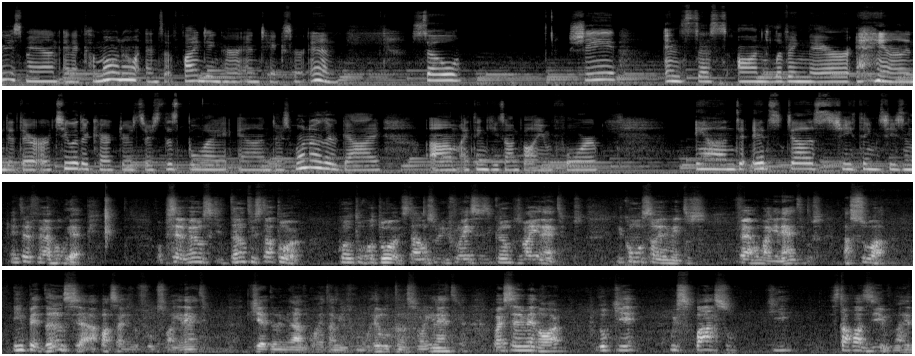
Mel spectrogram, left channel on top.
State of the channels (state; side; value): different; both; correlation 0.00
